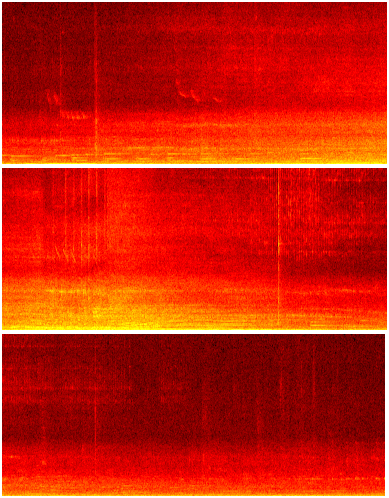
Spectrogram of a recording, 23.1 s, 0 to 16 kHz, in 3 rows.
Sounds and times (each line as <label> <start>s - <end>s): piano play that comes out of an open window 0.0s - 23.0s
